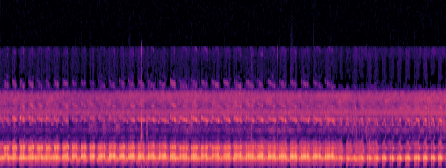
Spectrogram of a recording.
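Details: Frog or toad producing an unbroken, buzzy series of quick croaking pulses. The pulses become more clipped and separated near the end. A few faint clicks and a steady high whine are also heard.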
